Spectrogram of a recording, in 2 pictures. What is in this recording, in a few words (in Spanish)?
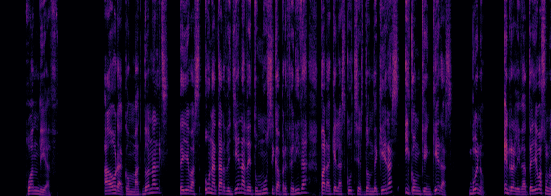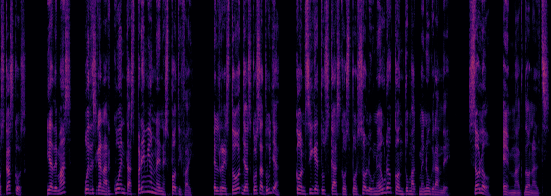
Publicidad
